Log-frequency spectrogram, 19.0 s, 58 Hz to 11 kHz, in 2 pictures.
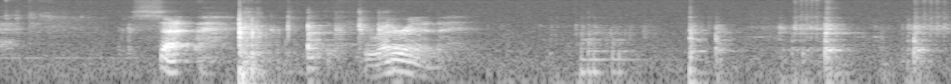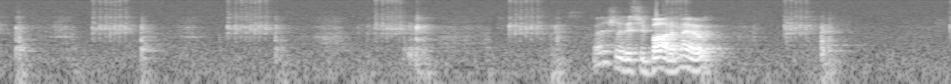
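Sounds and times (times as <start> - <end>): metallic clinks of bike parts: 6.9 - 11.1, 11.7 - 12.4, 13.1 - 13.9, 14.6 - 15.2, 17.3 - 18.0.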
